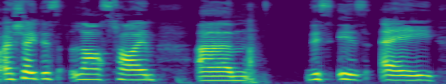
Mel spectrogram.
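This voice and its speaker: A woman's voice: mid-range voice, fairly bright tone. A woman, chatting enthusiastically through her monthly book reviews with frequent ums and small laughs. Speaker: book vlogger. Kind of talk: casual book review monologue.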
